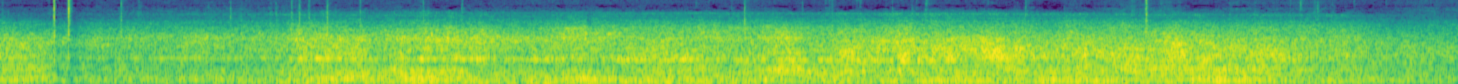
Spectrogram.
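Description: Twin-turboprop airliner flying low overhead on landing approach: a steady propeller-and-engine drone with a faint held tone. It swells louder about a second and a half in and stays up. A few sharp clicks come at the very start.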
